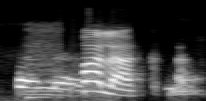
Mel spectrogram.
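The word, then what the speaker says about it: फ़लक: लेकिन जब यहाँ नुक्ता इसमें लग जाएगा तो ये क्या हो जाएगा? फलक।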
